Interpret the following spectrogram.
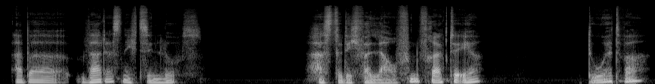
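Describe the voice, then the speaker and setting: A man reading a novel aloud in a calm, measured way. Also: low voice, creaky, slightly rough, no echo, clean studio sound. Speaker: reader. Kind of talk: scripted literary reading.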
